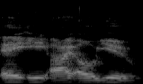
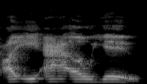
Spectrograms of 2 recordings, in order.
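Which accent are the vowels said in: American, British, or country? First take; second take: American; country. First: The vowels are said in a plain American accent. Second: The vowels are said in a rural country accent. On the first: "We say" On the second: "If you want to talk country"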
